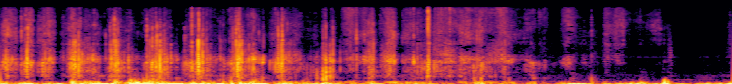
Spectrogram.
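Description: Long nails tap and scratch a solid dark chocolate bar resting on a towel, which is flipped from its dotted underside to its segmented top. Quick, irregular crisp taps and scratchy strokes come with dull low thuds, easing to a softer stretch near the end before a final few taps.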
